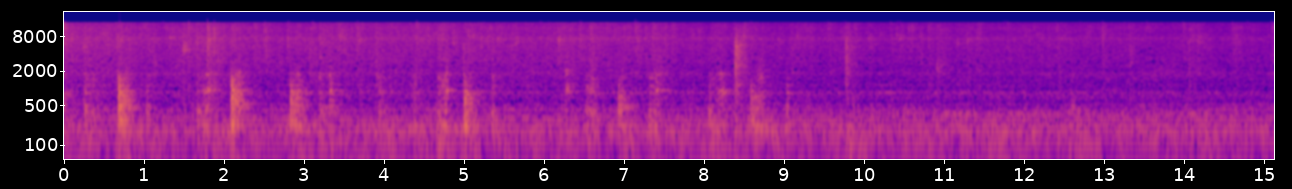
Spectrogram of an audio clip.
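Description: Sliced shallots and garlic sizzling steadily in hot oil in a granite-coated wok, with a spatula scraping and tapping against the pan as they are stirred. The stirring strokes thin out after about ten seconds, leaving mostly the sizzle.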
